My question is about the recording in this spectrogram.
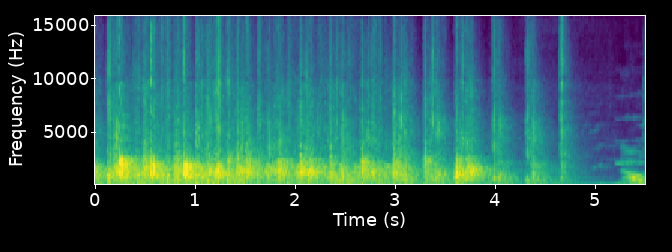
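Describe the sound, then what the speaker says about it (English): An audience at a religious gathering gives a steady round of applause, many hands clapping together at close range for about five seconds before the sound thins and fades near the end. "Let's give him a round of applause."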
